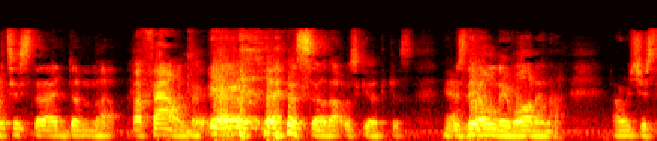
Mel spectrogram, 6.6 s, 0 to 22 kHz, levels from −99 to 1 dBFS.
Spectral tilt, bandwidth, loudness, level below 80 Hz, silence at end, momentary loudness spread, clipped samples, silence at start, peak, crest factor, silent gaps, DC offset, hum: -5 dB/octave; 10.5 kHz; -23 LUFS; -56 dBFS; 0 s; 14 LU; under 0.1%; 0 s; -10 dBFS; 12 dB; none; under 0.1%; none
